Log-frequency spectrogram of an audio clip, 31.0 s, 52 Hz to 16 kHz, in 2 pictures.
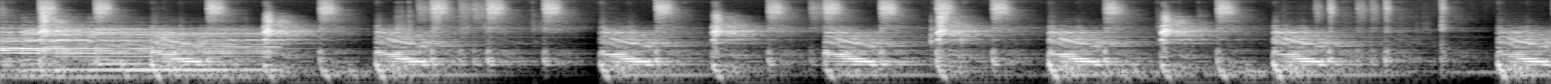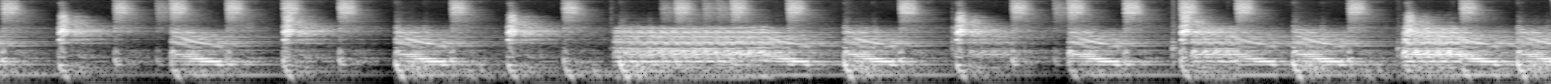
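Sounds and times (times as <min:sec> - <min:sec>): synthesizer chords: 0:00.0 - 0:03.2, 0:21.6 - 0:24.7, 0:25.6 - 0:31.0.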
